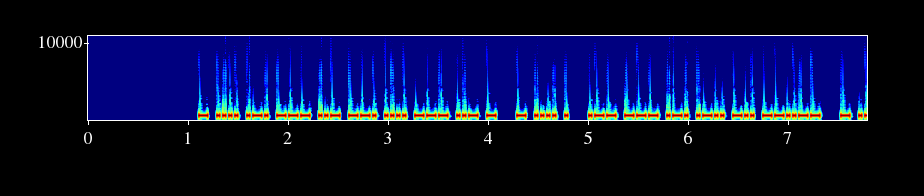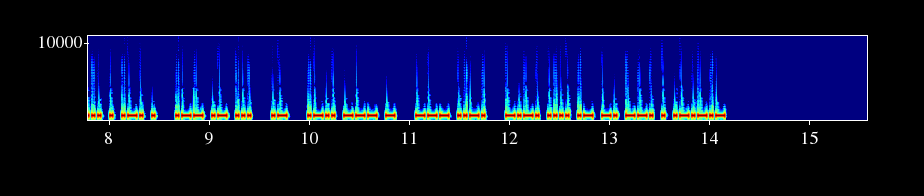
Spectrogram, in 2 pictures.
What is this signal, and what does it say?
Morse code, heard as a keyed tone, about 37 wpm, 700 Hz. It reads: THROUGHOUT THE WORLD, THERE WAS A LOT OF CHANGE.
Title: Sentences from Top 1000 Words - Review Part 5 - 40wpm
